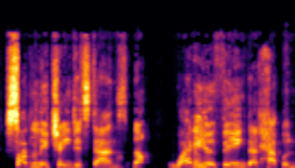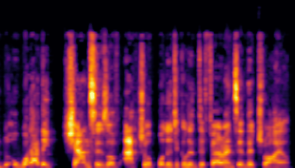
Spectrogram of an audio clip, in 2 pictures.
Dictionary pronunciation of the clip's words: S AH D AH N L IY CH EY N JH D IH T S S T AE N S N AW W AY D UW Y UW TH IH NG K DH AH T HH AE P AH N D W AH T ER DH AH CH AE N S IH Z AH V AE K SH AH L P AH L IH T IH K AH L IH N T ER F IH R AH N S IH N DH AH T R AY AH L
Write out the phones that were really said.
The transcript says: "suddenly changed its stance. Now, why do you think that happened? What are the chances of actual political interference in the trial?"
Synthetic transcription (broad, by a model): S AH D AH N L IY CH EY N JH IH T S S T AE N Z N AW W AY D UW Y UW TH IH NG K DH AH T HH AE P AH N D W AH T ER DH AH CH AE N S IH Z AH V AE K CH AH L P AH L IH T IH K AH L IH N T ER F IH R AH N S IH N DH AH T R AY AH L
